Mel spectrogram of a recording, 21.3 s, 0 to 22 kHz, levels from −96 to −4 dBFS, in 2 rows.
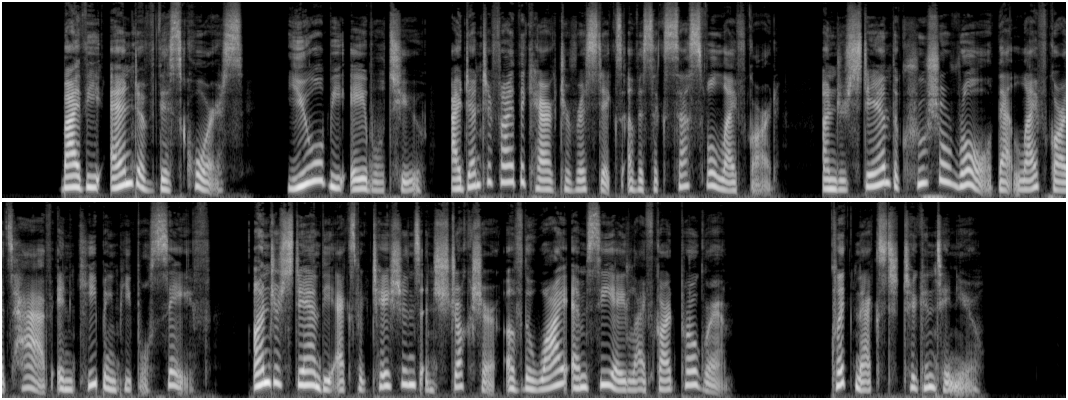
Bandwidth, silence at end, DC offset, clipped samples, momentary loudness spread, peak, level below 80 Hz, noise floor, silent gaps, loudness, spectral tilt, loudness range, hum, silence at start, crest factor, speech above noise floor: over 20 kHz; 0.9 s; under 0.1%; under 0.1%; 10 LU; -6 dBFS; -62 dBFS; -83 dBFS; none; -26 LUFS; -4 dB/octave; 5 LU; none; 0.6 s; 20 dB; 58 dB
